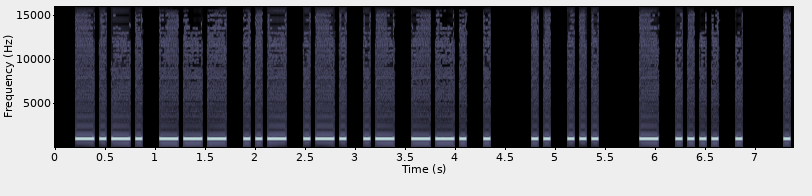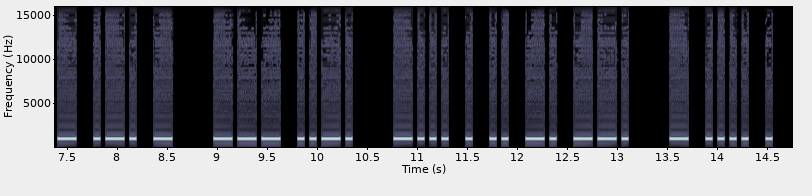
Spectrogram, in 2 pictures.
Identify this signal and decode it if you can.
Morse code, heard as a keyed tone, about 20 wpm, 1000 Hz. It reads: COURAGE IS THE ART OF BEING THE
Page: Quotes for Tue, 12 Aug 2025 in Morse Code at 20 words per minute.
